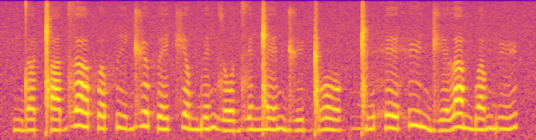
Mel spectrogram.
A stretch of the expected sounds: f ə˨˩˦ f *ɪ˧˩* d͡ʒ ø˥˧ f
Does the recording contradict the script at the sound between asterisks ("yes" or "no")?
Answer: yes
